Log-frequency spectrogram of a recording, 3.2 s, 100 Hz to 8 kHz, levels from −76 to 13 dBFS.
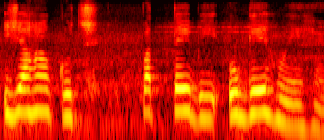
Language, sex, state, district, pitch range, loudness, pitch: Hindi, female, Punjab, Fazilka, 195-240 Hz, -15 LUFS, 220 Hz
